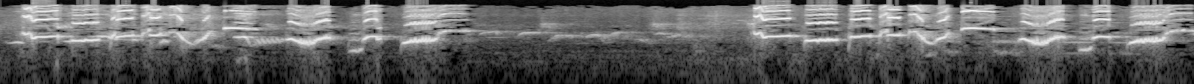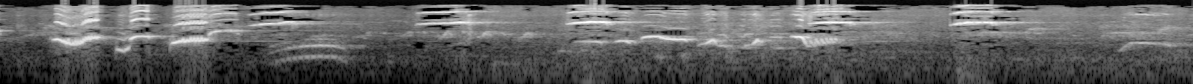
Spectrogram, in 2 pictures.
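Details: White-rumped shama singing freely in the wild: loud bursts of varied, rich whistles and chattering notes, separated by short pauses, with softer single whistles between phrases.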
